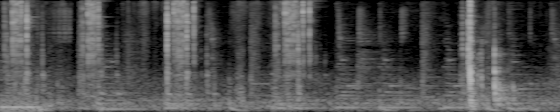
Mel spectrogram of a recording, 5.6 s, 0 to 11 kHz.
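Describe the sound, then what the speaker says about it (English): Ratcheting wrench tightening a bolt on 80/20 aluminum cabinet framing in a Ford Transit van, several short bursts of bright clicking ratchet strokes separated by pauses, close up, fairly quiet, no talking. "I could access the bolt with a ratcheting wrench"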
